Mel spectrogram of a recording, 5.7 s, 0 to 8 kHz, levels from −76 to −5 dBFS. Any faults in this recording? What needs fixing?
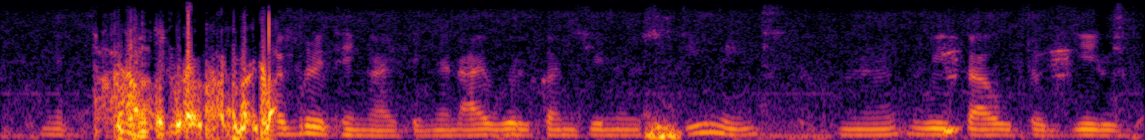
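From 0.47 s to 1.43 s the speech collapses into garbled noise and warble that barely follows what is being said, then snaps back cleanly. This is a codec payload misread. The AMR frames were packed in octet-aligned form but decoded as bandwidth-efficient, so every field is read from the wrong bit position and the decoder synthesises nonsense from valid-looking frames. To prevent it, make both ends agree on the AMR payload format during session negotiation.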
